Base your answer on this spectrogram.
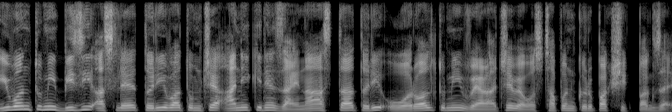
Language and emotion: Goan Konkani, neutral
